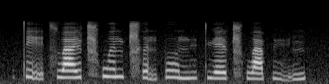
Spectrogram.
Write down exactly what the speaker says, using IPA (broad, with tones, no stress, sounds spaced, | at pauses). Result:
t̪ ḛ˨˩ ɪ̯ t͡s w a˧˥ ɪ̯ ʈ͡ʂʰ w ə˥ n ʈ͡ʂʰ ə̰˨˩ n p o˥˩ ʊ̯ m y˧˥ t̪ ɥ ɛ˧˥ ʈ͡ʂʰ w ä˧˥ p y̰˨˩˦ n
